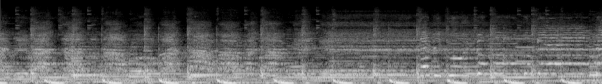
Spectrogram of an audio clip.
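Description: Church choir singing a Kirundi gospel song through microphones, women's voices leading, over a steady bass drum beat about twice a second.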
